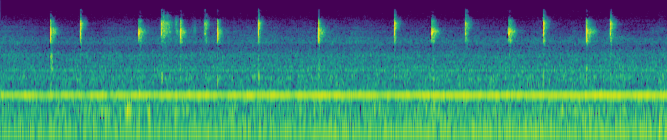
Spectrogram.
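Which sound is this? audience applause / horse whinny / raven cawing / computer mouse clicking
computer mouse clicking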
